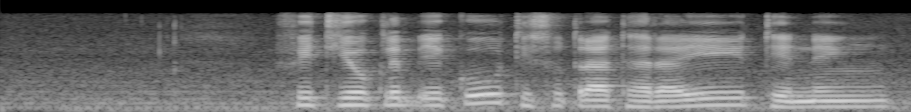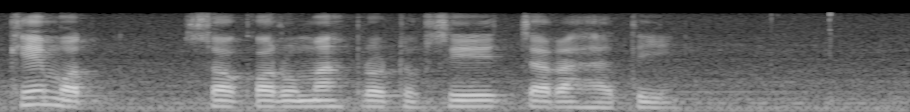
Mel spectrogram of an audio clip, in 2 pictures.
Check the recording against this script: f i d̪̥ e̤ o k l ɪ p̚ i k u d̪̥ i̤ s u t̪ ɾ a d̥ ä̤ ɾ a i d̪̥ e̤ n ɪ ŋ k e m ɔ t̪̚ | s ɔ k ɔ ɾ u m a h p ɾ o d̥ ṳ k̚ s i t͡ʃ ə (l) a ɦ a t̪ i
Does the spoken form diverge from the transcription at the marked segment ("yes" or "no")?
yes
